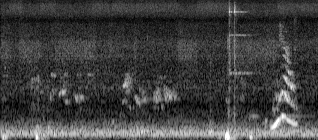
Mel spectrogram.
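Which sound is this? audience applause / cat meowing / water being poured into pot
cat meowing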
